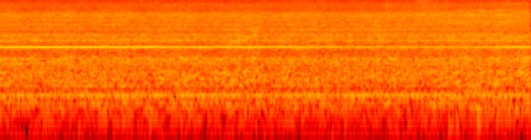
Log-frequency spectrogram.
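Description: A GEREFET pet grooming vacuum and dryer runs steadily while a cat is groomed, giving an even, loud, close whooshing whine with no break.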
